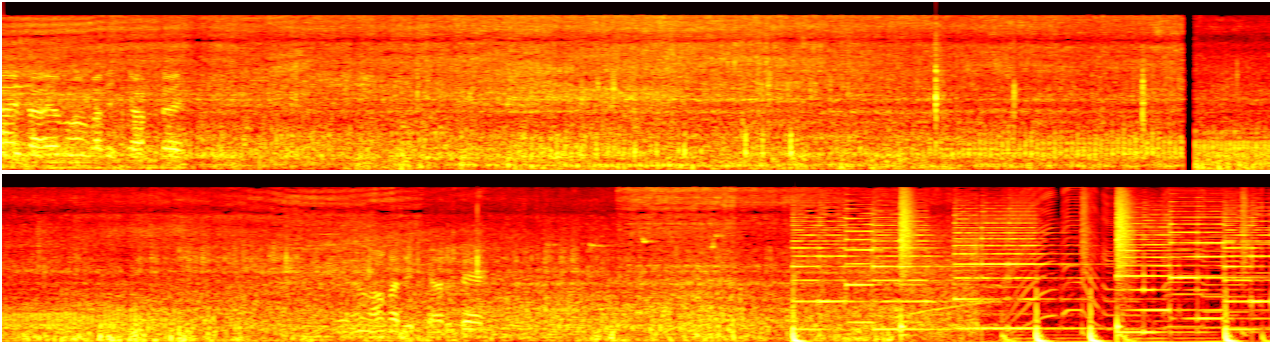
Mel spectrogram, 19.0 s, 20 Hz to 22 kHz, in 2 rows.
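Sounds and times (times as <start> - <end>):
bicycle tyres on road: 0.0 - 17.2
wind noise on microphone: 1.6 - 7.9, 9.0 - 17.3.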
